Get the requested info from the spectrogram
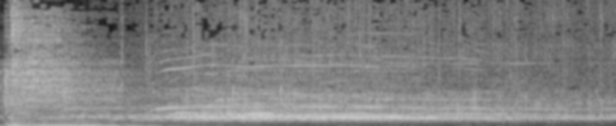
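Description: A live rock band ends a song. The loud bass and drums stop about a second in, leaving held electric-guitar notes ringing and slowly fading, with the crowd starting to cheer.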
